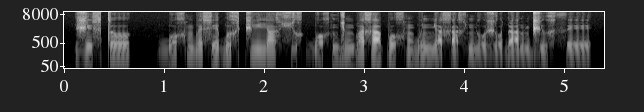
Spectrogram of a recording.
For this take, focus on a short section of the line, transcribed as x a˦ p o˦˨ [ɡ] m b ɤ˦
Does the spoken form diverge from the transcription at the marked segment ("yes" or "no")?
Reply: yes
